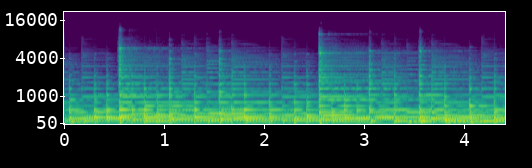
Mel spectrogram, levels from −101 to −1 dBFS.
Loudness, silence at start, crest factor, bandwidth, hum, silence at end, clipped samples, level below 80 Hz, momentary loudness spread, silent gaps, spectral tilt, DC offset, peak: -19 LUFS; 0 s; 16 dB; 9.8 kHz; none; 0 s; under 0.1%; -38 dBFS; 3 LU; none; -8.5 dB/octave; 1%; -2 dBFS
